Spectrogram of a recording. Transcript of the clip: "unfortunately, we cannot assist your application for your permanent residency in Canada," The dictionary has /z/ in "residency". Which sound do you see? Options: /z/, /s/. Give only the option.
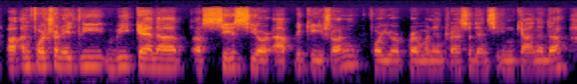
/s/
